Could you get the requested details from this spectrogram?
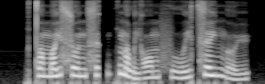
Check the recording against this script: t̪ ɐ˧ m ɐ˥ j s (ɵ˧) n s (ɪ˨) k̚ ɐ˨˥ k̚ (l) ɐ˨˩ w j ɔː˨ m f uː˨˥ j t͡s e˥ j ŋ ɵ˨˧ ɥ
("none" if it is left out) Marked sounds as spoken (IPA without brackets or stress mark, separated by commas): ɵ˧, ɪ˥, n̪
